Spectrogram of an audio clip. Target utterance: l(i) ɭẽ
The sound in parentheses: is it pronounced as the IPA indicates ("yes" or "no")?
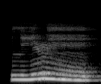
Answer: yes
